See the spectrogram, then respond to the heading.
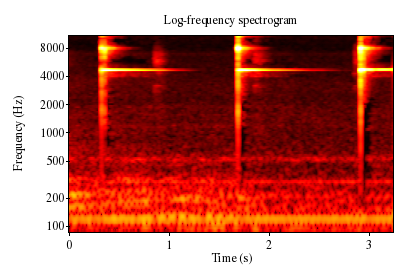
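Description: Genuine one-ounce silver bullion coins are given the ping test, producing three separate bright, high-pitched metallic dings that ring out and fade over about half a second each. Both coins ring clearly, marking them as real silver.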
